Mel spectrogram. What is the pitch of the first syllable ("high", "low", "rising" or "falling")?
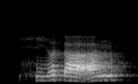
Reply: rising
